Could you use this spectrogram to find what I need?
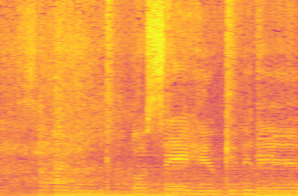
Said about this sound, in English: Connie starts up the car and they pull away.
